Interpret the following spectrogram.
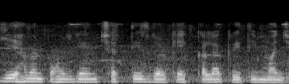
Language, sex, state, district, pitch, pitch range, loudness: Chhattisgarhi, male, Chhattisgarh, Rajnandgaon, 120 Hz, 115-130 Hz, -16 LUFS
